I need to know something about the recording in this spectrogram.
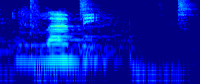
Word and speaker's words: let me: very important pronunciation tip when we say let me introduce my friend often we say lemme let me introduce my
